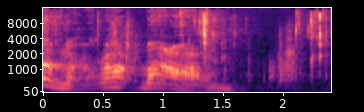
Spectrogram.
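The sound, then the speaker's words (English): A drawn-out, wavering voiced murmur of enjoyment gives way to a short burst of soft, wet chewing and smacking sounds as someone eats a hot dog. “And now I'm going to eat. Ooh, there's a whole hot dog in my cummerbund.”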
